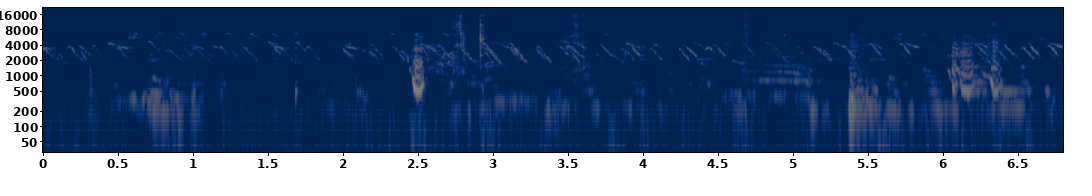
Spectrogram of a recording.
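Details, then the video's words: Grey francolin chicks with a parent, cheeping in rapid overlapping series of short, falling notes, with several loud broadband bursts and low clucks in the background. "grey francolin teeter and chicks,dakhni titer k baby"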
